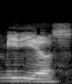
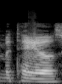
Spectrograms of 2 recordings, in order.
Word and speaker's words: Meteos: I've also never called it Meteos. I've always pronounced it Mateos, because I was a dumb kid who never heard it said out loud.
